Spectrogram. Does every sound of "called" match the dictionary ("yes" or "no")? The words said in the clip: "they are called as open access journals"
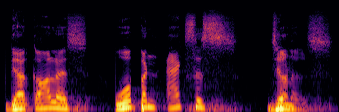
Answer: no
